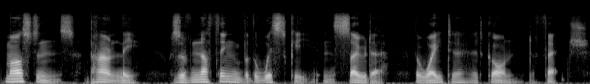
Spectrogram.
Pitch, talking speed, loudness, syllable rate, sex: 90 Hz, 165 wpm, -22 LUFS, 4.6 syllables/s, male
